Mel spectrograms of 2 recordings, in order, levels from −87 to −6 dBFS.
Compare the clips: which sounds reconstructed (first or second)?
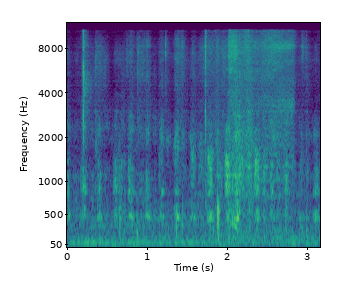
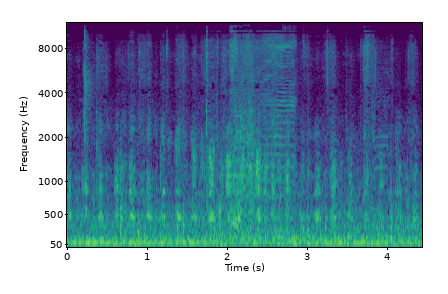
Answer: first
